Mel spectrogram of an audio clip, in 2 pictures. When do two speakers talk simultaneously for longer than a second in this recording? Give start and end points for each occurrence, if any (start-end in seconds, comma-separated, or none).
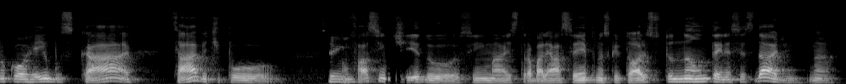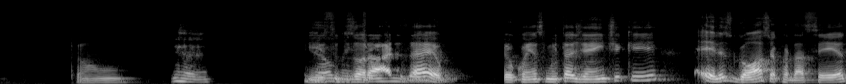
11.5-12.8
